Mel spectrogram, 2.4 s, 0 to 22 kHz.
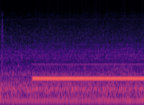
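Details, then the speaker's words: Two-stage breadboard tube amplifier with a mystery tube and small output transformer, fed a 1 kHz test signal with 4.5 kHz pilot: the steady 1 kHz tone sounds gritty and laden with harmonics; the stage is distorting. "me get loud I can hear it's a 1 kilohertz hit a signal with it's laden with harmonics it does have my 4.5 kilohertz pilot signal in there though"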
